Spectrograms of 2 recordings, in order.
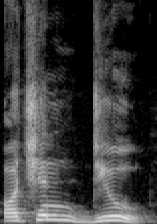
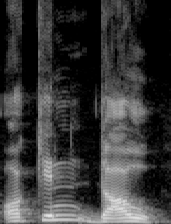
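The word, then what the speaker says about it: Okonkwo: family is headed by orchin do or okin Dao both are acceptable as a pronunciation of the word hch for che in Brazil or in subcontinent or Pakistani or Indian accent and in or can do as a Nigerian accent okay Uncle generous and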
